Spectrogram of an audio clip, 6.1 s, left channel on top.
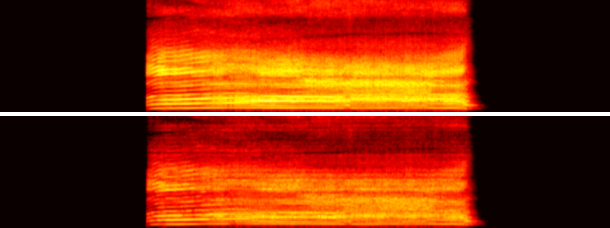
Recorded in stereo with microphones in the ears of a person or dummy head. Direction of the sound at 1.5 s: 55° left (ahead or behind).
